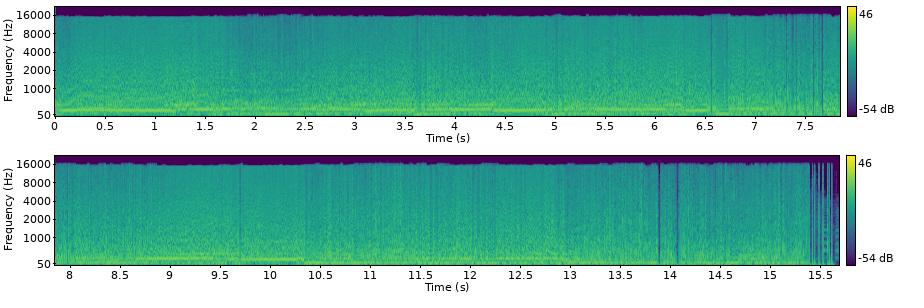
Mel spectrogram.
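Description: Rally car's engine heard inside the cabin under hard acceleration, its note climbing and dropping back again and again as the driver works through the gears along the stage.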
